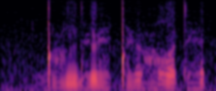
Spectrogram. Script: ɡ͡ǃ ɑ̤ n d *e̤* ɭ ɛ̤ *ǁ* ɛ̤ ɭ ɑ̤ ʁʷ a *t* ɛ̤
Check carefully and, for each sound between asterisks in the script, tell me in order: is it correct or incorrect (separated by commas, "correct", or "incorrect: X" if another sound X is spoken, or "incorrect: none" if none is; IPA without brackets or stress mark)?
incorrect: ɛ̤, incorrect: ǃ, correct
